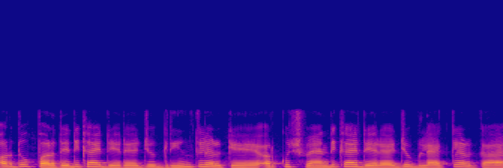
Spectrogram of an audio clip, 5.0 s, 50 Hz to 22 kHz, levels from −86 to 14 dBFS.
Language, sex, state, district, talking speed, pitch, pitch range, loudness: Hindi, female, Chhattisgarh, Jashpur, 285 wpm, 230 Hz, 215-245 Hz, -18 LUFS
